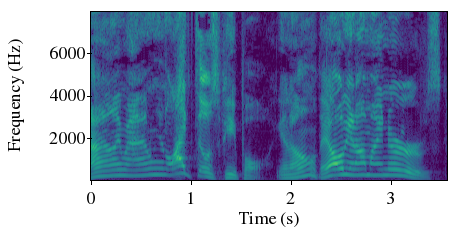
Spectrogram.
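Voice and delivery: high-pitched mock complaint; griping. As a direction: whine it like a reluctant missionary. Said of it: "he was griping to the Lord".

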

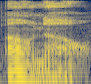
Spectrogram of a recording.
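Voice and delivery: low, hushed mock dread; imitated dismay. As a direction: drop it low and soft, like bad news dawning. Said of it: "the person that was with me goes".

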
